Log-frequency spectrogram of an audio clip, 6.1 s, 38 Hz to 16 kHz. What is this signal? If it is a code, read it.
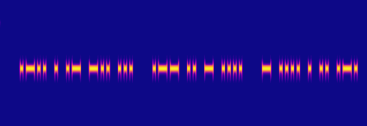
Morse code, heard as a keyed tone, about 25 wpm, 600 Hz. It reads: LEADS WITH THEIR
